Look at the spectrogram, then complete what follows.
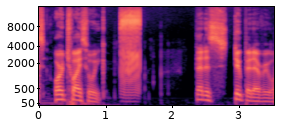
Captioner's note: blows raspberry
